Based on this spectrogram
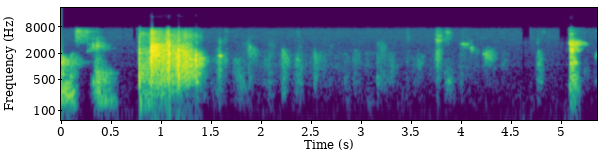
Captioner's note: people clapping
